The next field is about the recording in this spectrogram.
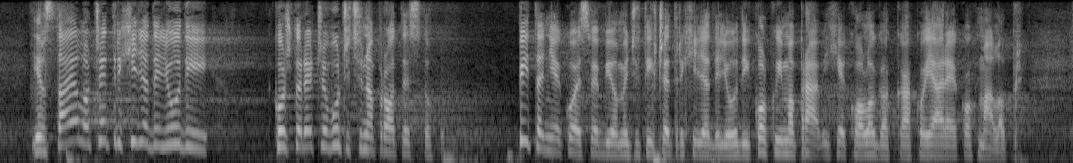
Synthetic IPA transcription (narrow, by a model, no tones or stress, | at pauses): jelst̪ajalo̞t͡ʃet̪ɾixiʎad̪eʎuːd̪i | koʃt̪oɾet͡ʃeʋut͡ʂit͡ɕnapɾo̞t̪est̪u | pit̪aɲejeko̞jesʋebiːomed͡ʑut̪iːxt͡ʃet̪ɾixiʎad̪eʎuːd̪iːko̞lˠkoimapɾaːʋixekolˠoɡakakojaːɾekoxma̰lˠo̰pɾi̥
